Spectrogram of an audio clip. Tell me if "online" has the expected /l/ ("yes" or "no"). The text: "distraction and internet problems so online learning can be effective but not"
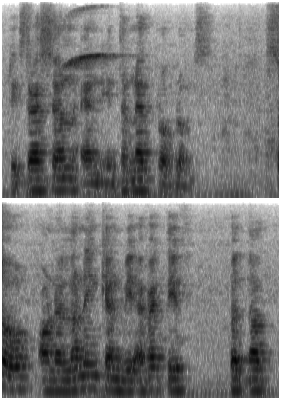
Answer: no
